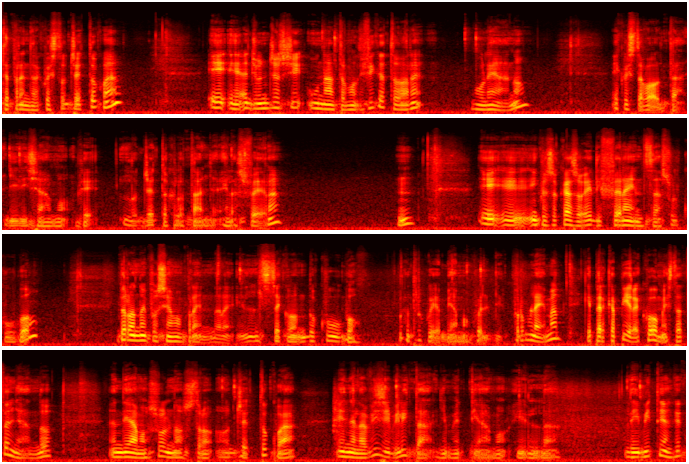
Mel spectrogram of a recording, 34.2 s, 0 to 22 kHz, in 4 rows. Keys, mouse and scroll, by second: 4.0 click, 8.6 click, 19.8 click, 22.9 click, 28.5 click, 30.4 click.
